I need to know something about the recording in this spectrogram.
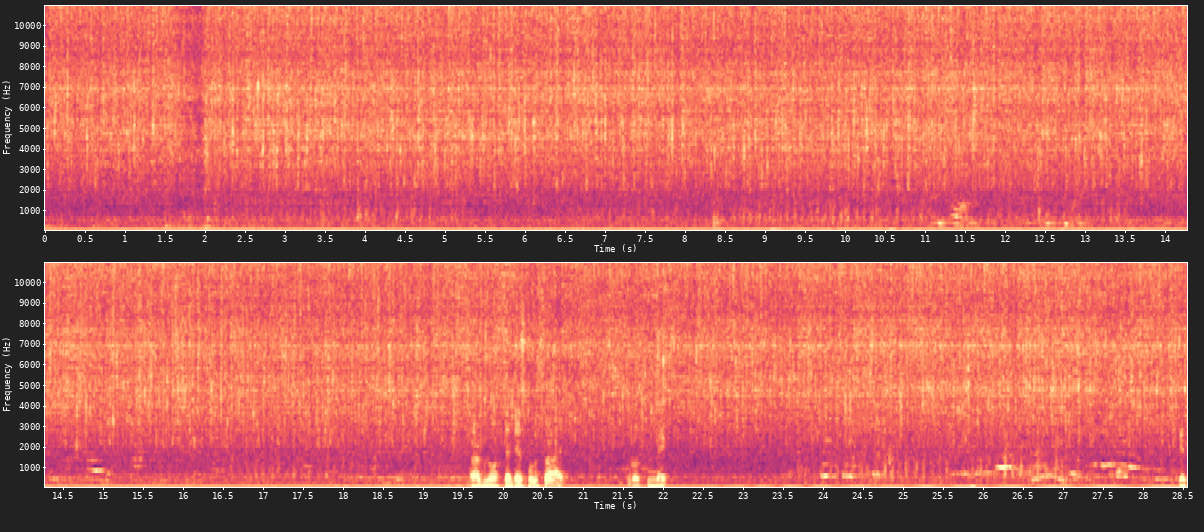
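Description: Hands rub and scrub under running water.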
